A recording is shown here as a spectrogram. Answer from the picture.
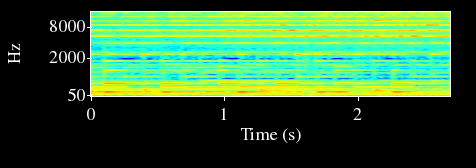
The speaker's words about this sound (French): Il est 10h25, la sonnerie retentit, les élèves s'installent.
